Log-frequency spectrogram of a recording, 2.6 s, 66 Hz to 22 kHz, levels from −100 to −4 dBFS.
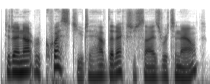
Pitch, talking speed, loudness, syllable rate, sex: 125 Hz, 250 wpm, -20 LUFS, 6.7 syllables/s, male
